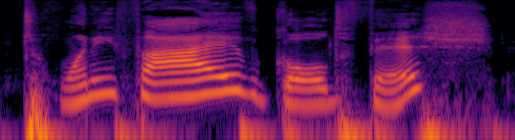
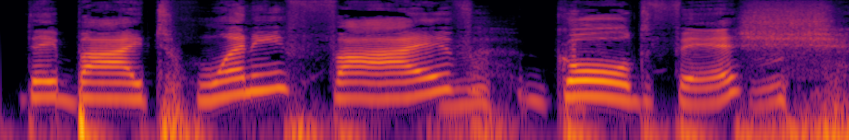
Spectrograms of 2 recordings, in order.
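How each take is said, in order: First: Said in the usual way. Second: "twenty-five" leaned on, louder and very slow; emphatic repeat. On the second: Shown as a demonstration. Stressing to the cohost how many fish were bought, louder and slow. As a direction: drag out "twenty-five goldfish" in disbelief.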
